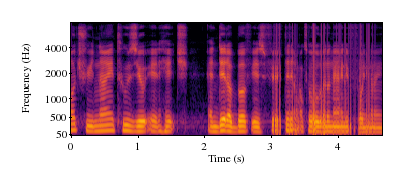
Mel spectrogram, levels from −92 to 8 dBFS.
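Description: From 3.04 s to 4.56 s the speech is overrun by processor overload crackle. The processor falls behind and misses buffer deadlines over and over. At each miss, a short slice of old audio is replayed with hard edges, which gives a gritty, stuttering tear across the voice. The spacing suggests buffers of around 20 ms. On a spectrogram this shows as a dense comb of thin vertical broadband lines. The waveform shows abrupt step discontinuities and repeated chunks.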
